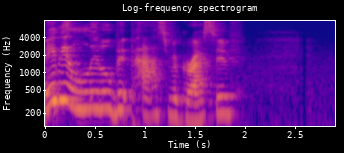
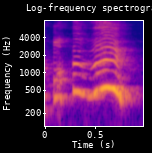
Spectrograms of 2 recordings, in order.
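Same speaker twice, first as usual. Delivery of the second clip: very high, loud woo-hoo-hoo; gleeful whoop; 11 dB louder than usual. Real, not acted. Whoops over the thick watch.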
